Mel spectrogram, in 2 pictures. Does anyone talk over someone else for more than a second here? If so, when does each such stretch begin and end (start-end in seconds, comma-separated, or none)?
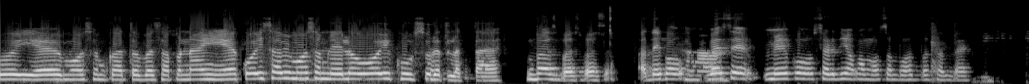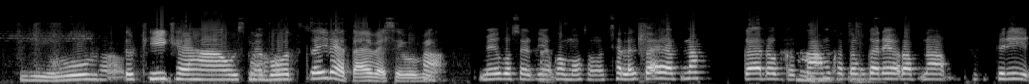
none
